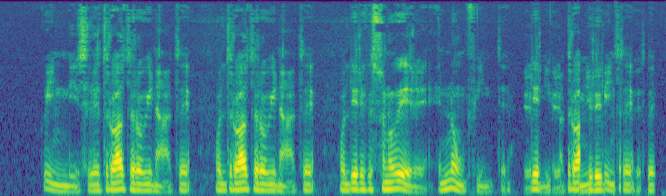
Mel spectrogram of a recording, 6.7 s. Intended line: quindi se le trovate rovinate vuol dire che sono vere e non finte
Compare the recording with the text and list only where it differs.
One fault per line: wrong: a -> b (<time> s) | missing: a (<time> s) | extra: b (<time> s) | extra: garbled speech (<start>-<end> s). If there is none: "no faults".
extra: trovate rovinate vuol (2.2 s)
extra: garbled speech (5.2-6.6 s)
